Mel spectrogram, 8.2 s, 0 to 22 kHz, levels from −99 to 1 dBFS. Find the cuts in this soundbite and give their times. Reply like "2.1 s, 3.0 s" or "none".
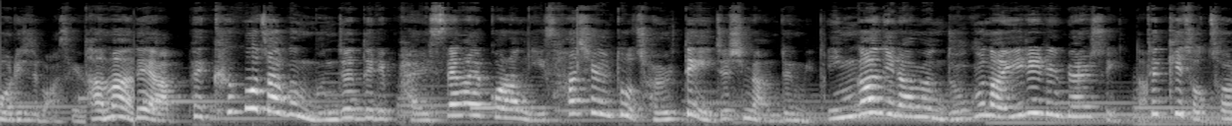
5.4 s

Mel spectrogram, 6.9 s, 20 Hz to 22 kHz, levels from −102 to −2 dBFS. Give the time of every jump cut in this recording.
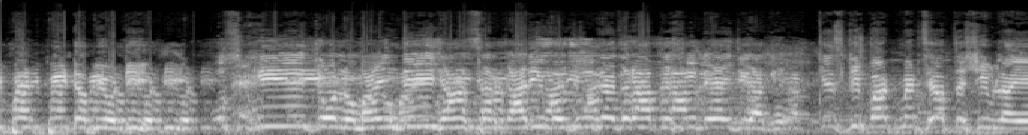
1.5 s, 5.5 s

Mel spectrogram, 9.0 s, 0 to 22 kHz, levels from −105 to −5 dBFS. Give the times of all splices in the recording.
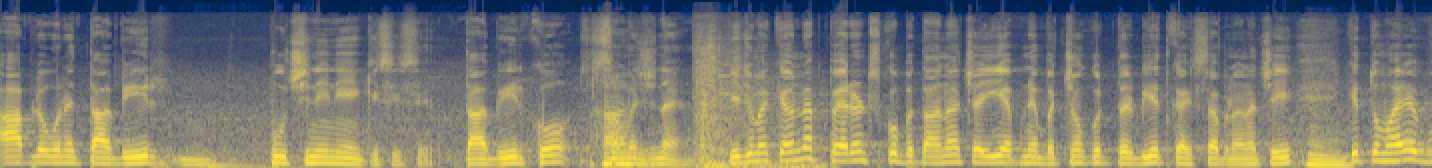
4.4 s

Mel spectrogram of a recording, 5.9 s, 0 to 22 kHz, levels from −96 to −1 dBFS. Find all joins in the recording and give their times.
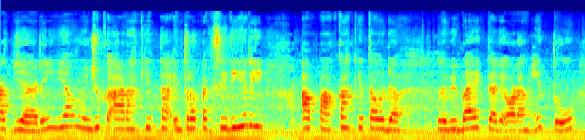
none

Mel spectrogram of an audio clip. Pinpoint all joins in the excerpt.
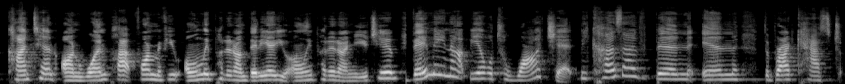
4.0 s, 5.7 s

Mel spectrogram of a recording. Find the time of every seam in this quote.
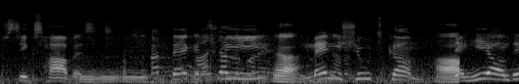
1.4 s

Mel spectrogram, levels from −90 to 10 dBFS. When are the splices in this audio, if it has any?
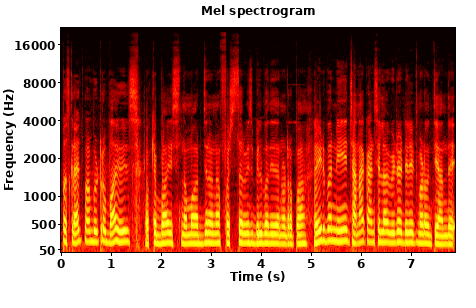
1.5 s, 4.9 s

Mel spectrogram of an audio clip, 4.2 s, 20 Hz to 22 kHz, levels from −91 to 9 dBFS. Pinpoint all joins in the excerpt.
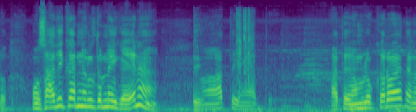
1.9 s

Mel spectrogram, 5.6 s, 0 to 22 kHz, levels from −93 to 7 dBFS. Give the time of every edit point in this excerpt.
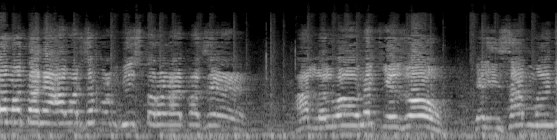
4.6 s

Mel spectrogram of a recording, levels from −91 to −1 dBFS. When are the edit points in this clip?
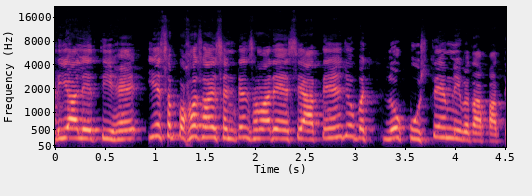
none

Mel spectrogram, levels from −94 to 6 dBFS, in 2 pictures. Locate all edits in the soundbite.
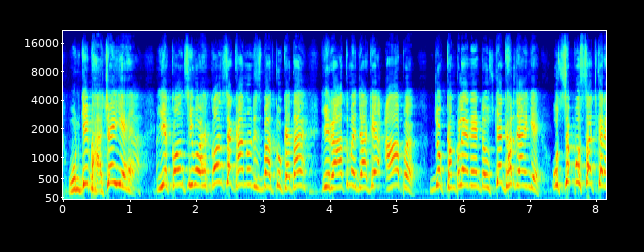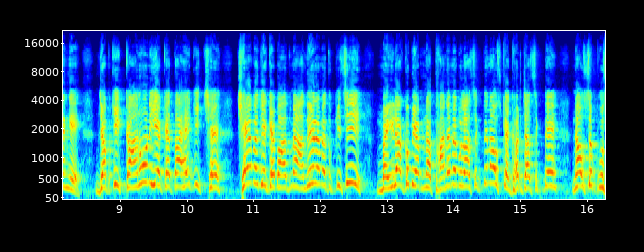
1.2 s

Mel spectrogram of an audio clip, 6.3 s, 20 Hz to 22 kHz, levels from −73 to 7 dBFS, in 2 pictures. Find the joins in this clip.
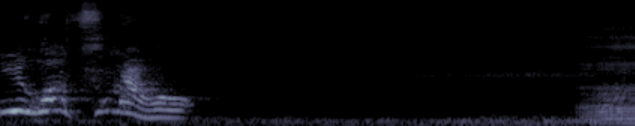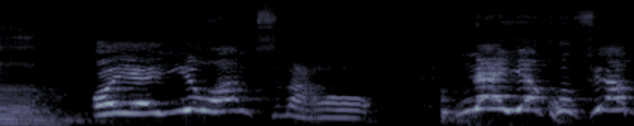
none

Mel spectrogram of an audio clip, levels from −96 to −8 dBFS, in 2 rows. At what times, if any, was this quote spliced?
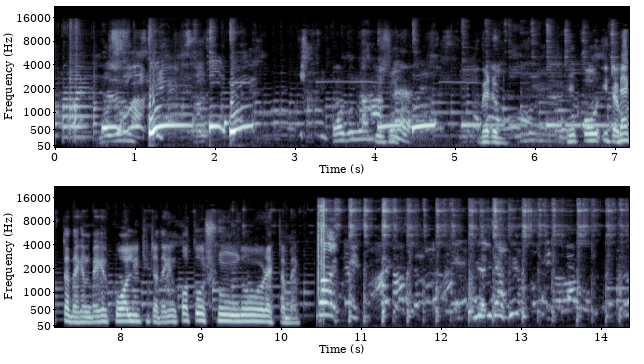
6.9 s, 10.3 s

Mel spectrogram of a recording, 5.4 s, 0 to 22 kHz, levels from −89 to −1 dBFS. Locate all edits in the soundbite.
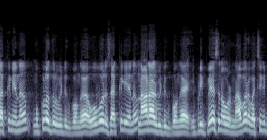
2.8 s

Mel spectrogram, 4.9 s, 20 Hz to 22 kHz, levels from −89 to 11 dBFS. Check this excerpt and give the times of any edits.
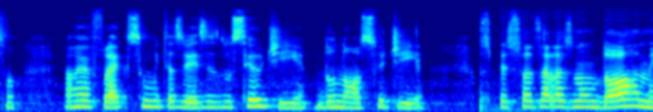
3.6 s

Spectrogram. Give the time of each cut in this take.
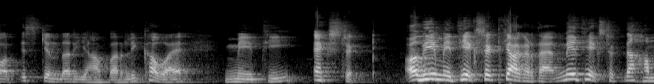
none

